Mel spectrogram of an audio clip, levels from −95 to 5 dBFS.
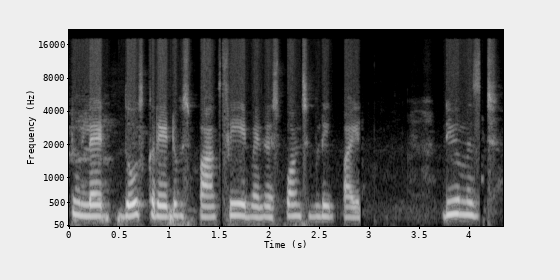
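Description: Speech runs through the whole clip with a hiss and roughness from sample clock jitter. The converter's clock wanders by around 7 µs, so samples land slightly off time. The error sits roughly 30 dB below the signal and grows on loud, bright sounds. Three short glitches break the speech at 1.50 to 1.57 s, 2.89 to 2.95 s and 4.09 to 4.16 s. Each lasts about 60 ms and makes the sound jump ahead with a chirp, a noise burst or a short hole. The likely cause is a broken MP3 bit reservoir. Frames fitting a 24 ms size seem lost, and the following frames decode borrowed bytes from the wrong place.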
